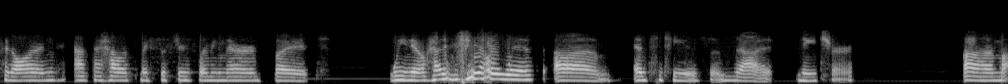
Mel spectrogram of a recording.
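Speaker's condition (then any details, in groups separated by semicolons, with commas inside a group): Bilateral cleft lip and palate; congenital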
